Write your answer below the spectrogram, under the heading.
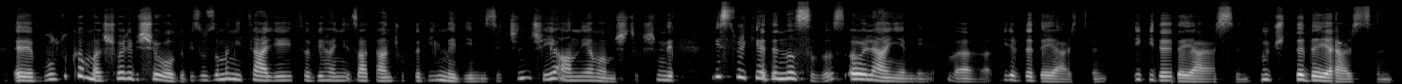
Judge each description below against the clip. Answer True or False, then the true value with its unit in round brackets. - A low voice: False (185 Hz)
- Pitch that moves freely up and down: True (8.0 semitones)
